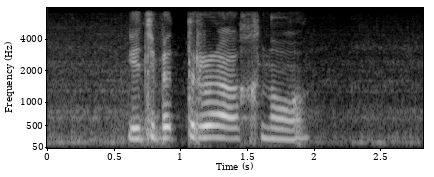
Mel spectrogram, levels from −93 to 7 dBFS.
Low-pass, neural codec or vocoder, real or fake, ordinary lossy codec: 7.2 kHz; vocoder, 22.05 kHz, 80 mel bands, HiFi-GAN; fake; none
